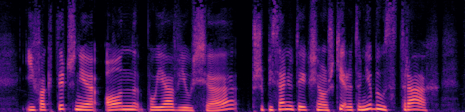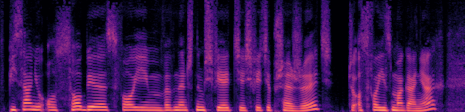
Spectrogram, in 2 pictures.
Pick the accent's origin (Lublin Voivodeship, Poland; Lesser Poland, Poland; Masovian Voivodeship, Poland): Masovian Voivodeship, Poland; Warsaw; W latach 90. moje dzieciństwo, ja nie znałam Warszawy, ja znałam swoje osiedle. Ja znałam blok i bloki okoliczne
